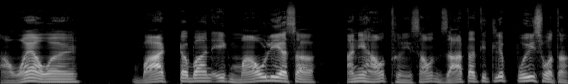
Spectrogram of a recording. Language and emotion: Goan Konkani, disgusted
